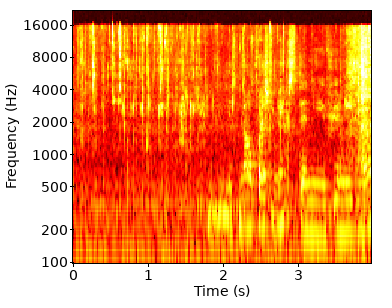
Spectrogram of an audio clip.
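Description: Flour pours softly from a mug into a glass bowl.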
